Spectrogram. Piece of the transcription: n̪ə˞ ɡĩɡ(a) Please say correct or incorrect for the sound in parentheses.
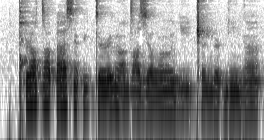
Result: incorrect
